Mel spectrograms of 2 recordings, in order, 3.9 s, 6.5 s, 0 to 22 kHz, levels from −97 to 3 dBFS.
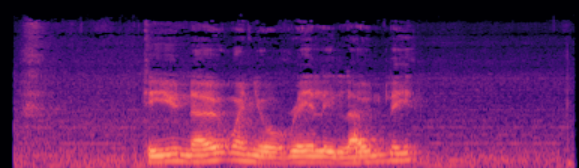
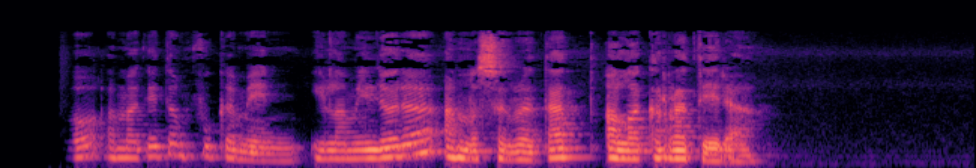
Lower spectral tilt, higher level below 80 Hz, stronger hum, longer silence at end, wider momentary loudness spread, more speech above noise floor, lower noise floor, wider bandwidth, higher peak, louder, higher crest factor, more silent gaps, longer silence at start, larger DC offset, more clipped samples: first, -7 dB/octave vs -5 dB/octave; first, -48 dBFS vs -66 dBFS; neither; second, 0.05 s vs 1.45 s; first, 21 LU vs 12 LU; second, 21 dB vs 44 dB; second, -41 dBFS vs -71 dBFS; first, 14.5 kHz vs 11.5 kHz; about the same, -8 dBFS vs -10 dBFS; first, -22 LUFS vs -27 LUFS; about the same, 16 dB vs 18 dB; neither; second, 0.1 s vs 0.5 s; neither; neither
